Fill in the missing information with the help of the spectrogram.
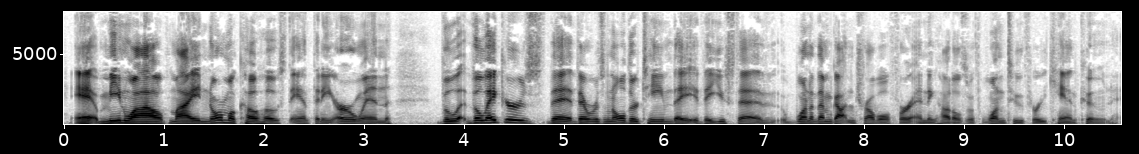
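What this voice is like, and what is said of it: Rough, slightly sick voice. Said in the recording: “my voice sounds a little rough, I'm a little sick right now”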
